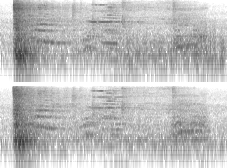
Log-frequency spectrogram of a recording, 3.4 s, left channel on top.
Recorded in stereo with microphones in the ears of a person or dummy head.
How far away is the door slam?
About 1.2 m.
